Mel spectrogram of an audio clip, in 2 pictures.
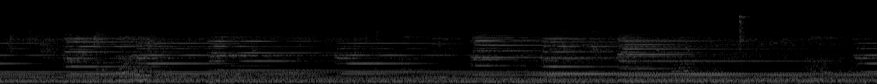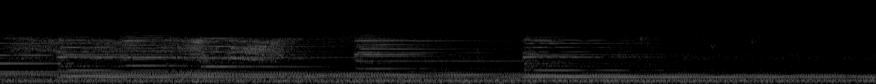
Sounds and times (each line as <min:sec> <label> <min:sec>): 0:00.0 Church bells 0:17.5
0:00.0 pedestrians 0:17.5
